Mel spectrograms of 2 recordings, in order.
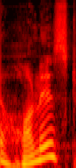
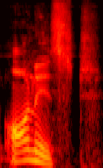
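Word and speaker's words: honest: এর উচ্চারণটা অয়ে হচ্ছে আমরা কিন্তু এখানে হনেস্ট বলছি না আমরা কি বলছি অনেস্ট অনেক লাইট সাউন্ড আসছে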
